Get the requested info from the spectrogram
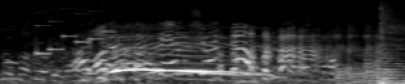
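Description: A quick run of short electronic beeps stepping up in pitch, then a long held vocal cry that sinks slightly in pitch and is the loudest thing here, amid chatter and background music.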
